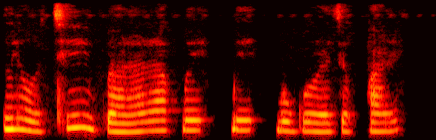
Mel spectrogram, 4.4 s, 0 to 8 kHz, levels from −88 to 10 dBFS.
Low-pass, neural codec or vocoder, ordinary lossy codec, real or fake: 7.2 kHz; none; none; real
